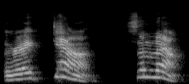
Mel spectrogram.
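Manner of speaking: a mom yelling down from the basement; retold yelling mom. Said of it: "Louise starts screaming at the kids".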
